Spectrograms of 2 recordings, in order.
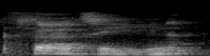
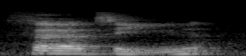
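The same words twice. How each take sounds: First: The word is said quickly. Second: The word is said slowly and carefully. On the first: "J'ai peut-être été un peu rapide" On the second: "accent tonique, puis i allongé"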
